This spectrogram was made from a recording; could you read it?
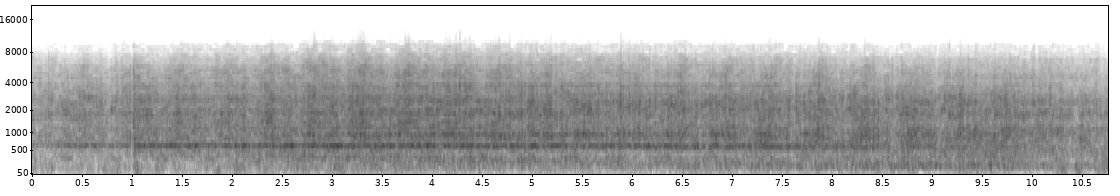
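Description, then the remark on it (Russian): Amateur fishermen drill an ice-fishing hole with a powered ice auger in river ice about one and a half metres thick, near where the Oka flows into the Volga at Nizhny Novgorod, its motor holding a steady, loud droning whine over a constant gritty grinding for about ten seconds, with no voices. “Сейчас они начинают бурить лунку.”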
